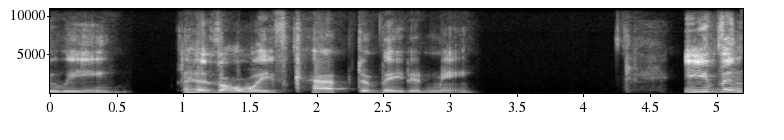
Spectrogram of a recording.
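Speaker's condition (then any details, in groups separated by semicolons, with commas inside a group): Cerebral palsy; physical disability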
